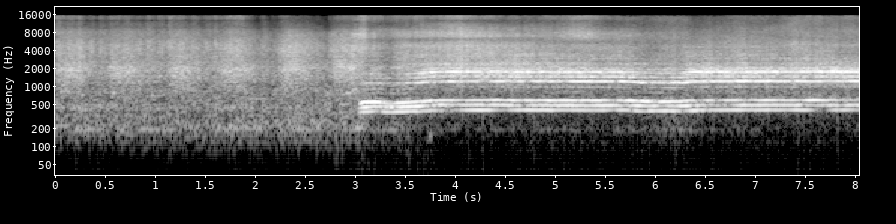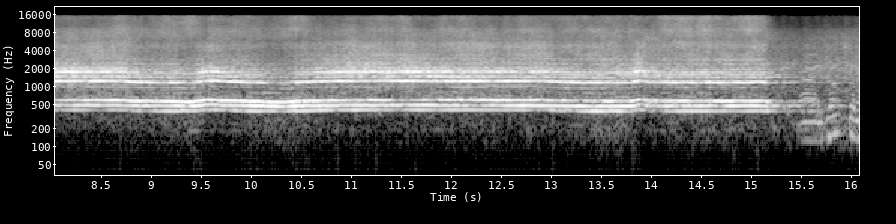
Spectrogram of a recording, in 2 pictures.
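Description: Whistle of the 1912 Lima Shay steam locomotive blowing one long blast of about twelve seconds, starting about three seconds in and cutting off near the end. Several notes sound together, with a slight waver in pitch. A steam hiss comes before it.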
